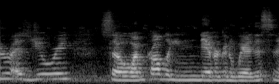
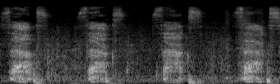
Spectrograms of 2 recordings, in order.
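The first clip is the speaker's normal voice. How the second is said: demonic voice, much lower pitch; 9 semitones lower than usual. Messing around while putting on socks for viewers, in a demon voice. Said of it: "I sound like a demon".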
